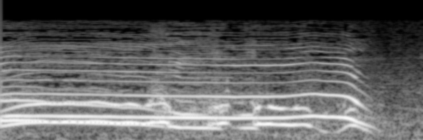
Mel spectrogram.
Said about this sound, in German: Und wie sehr freut ihr euch? Jetzt muss ich euch mal ganz laut schreien hören.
